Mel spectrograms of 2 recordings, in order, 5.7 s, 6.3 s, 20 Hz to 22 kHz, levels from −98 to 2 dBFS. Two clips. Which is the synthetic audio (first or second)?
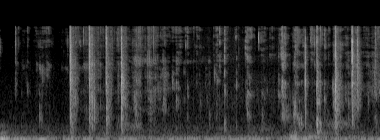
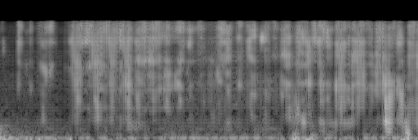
second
